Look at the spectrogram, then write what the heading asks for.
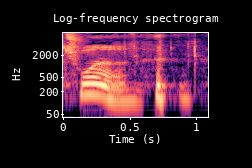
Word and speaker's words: tchoin: Donc ça s'écrit TCHOIN, hein, donc c'est un nouveau mot pour dire pute. Hein. Donc en fait, on dit un chouin, comme un tapin par exemple.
